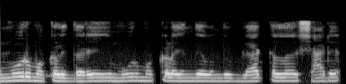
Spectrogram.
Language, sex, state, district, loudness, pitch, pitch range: Kannada, male, Karnataka, Koppal, -14 LUFS, 160 Hz, 155-165 Hz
